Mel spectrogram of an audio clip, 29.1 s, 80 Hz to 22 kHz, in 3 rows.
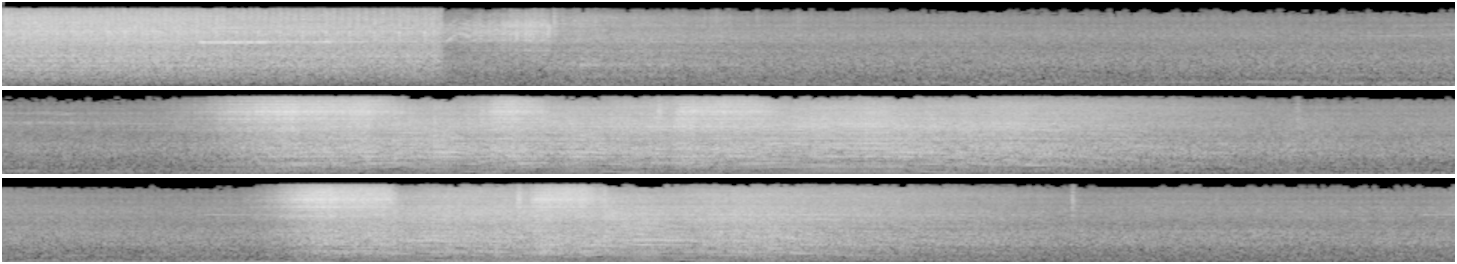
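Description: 2014 Hyundai Genesis engine idling and revved in two bursts, each of a few quick throttle blips where the pitch climbs and falls back to idle. At the start the revs are settling down from an earlier blip.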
